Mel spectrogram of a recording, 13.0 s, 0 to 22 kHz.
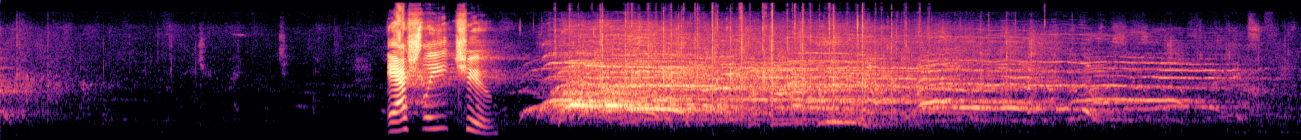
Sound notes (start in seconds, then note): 5.5 audience applauding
